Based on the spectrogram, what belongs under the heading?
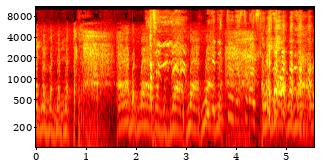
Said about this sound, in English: Is that a chicken or a dog? It's a dog.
